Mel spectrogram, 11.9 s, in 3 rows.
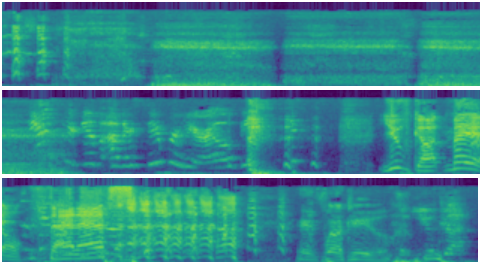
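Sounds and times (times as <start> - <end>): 
laughter: 0.0 - 0.7, 6.0 - 6.7, 8.7 - 10.7
voice imitating heavy rasping breathing: 0.6 - 4.7
speech: 7.2 - 11.9.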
